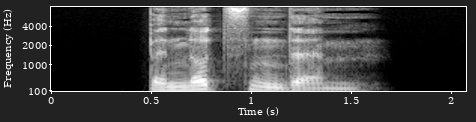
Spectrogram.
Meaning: strong dative masculine/neuter singular of benutzend
- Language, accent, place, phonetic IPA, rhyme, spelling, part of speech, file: German, Germany, Berlin, [bəˈnʊt͡sn̩dəm], -ʊt͡sn̩dəm, benutzendem, adjective, De-benutzendem.ogg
